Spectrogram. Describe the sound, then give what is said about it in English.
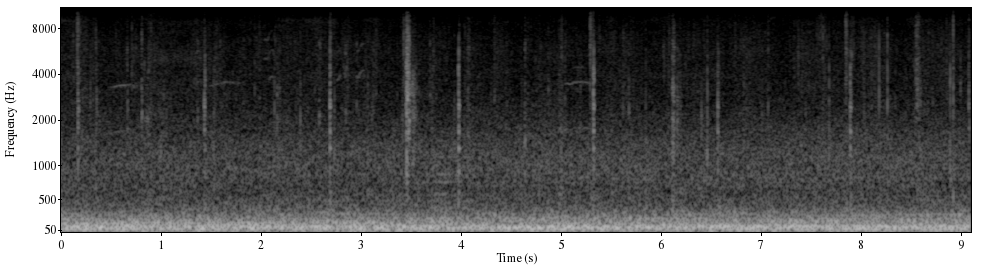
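A car engine rumbles steadily, a continuous low drone with scattered light clicks and taps over it and no voices, as the car is brought around. “He's bringing the car. He went back. He'll bring it around.”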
